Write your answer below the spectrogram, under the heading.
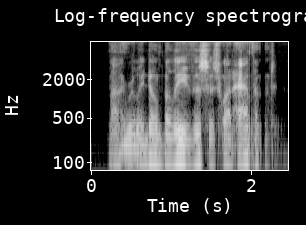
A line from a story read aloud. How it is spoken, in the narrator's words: Ben said to him in a low voice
